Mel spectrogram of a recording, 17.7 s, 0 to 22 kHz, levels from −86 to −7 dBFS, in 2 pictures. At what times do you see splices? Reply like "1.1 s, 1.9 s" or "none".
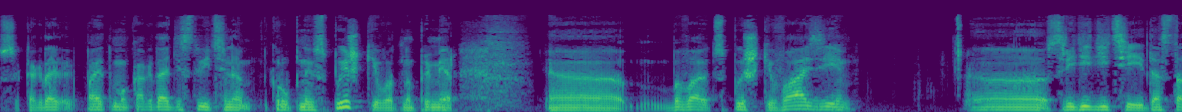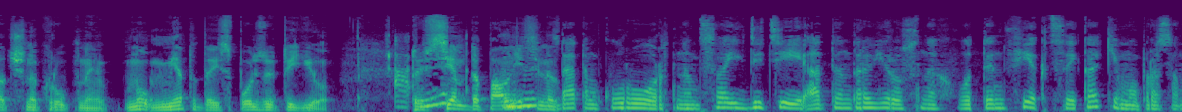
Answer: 10.0 s, 13.0 s, 14.1 s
